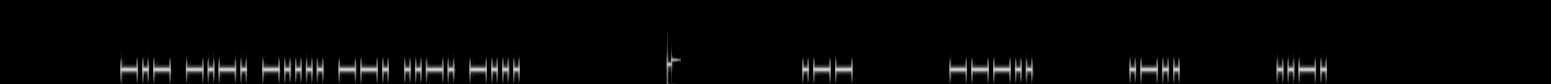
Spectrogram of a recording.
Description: Morse code, heard as a keyed tone, about 22 wpm, spaced as for 13 wpm, 700 Hz. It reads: KC6GFB W8LF
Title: USA Call Signs - 6x Character Spacing - 22wpm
